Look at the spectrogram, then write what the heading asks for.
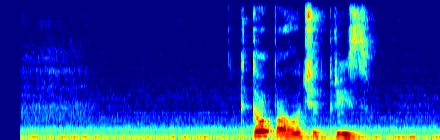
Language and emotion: Russian, neutral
